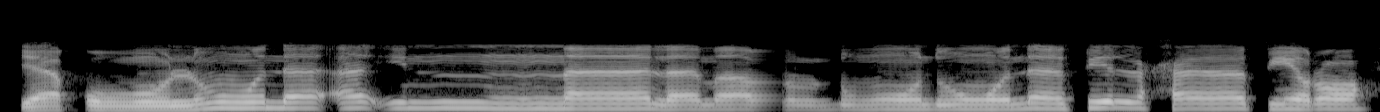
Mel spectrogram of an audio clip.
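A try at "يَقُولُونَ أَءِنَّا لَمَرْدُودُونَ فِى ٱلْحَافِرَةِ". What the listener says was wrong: Jangan ngirung. Lamardudu. Dudu.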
